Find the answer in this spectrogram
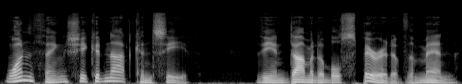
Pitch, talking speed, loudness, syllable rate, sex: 105 Hz, 145 wpm, -20 LUFS, 5.0 syllables/s, male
